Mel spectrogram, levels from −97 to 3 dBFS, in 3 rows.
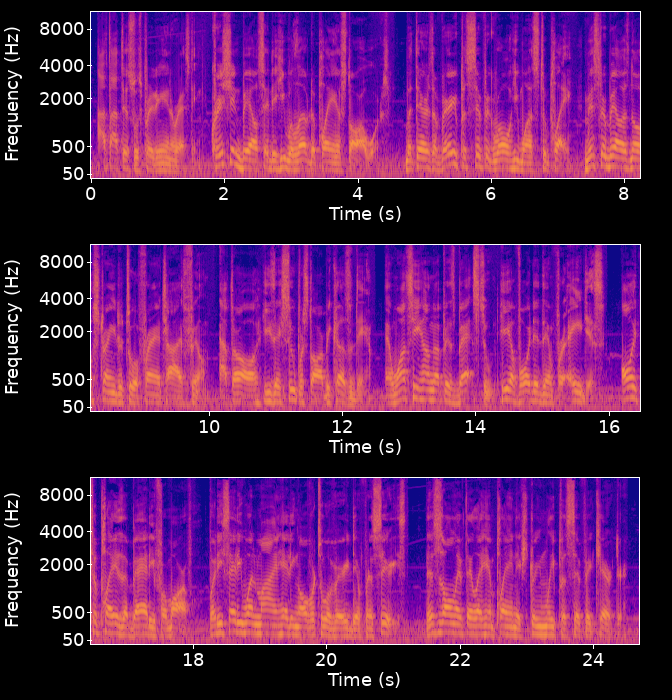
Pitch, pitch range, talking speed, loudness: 135 Hz, 120-150 Hz, 220 wpm, -27 LUFS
